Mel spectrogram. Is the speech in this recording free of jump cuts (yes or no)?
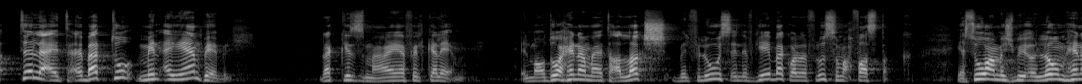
no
